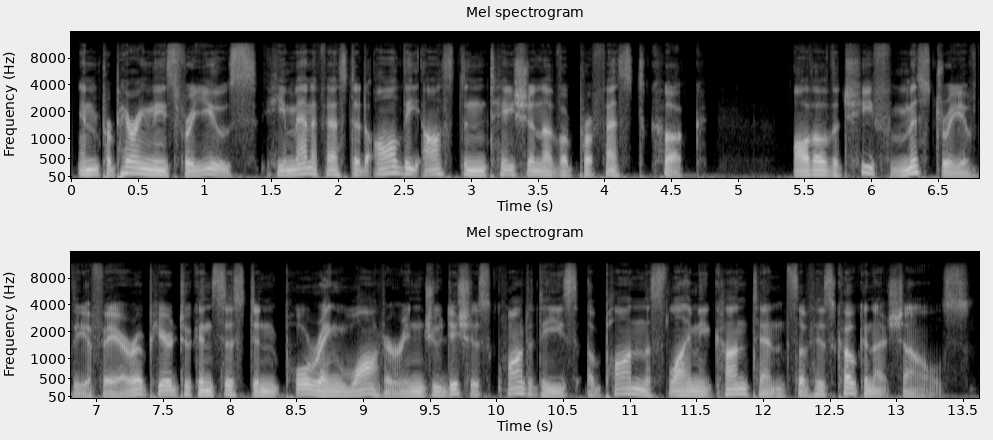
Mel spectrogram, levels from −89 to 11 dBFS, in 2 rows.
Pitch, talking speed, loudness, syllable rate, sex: 100 Hz, 165 wpm, -19 LUFS, 5.3 syllables/s, male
